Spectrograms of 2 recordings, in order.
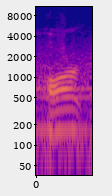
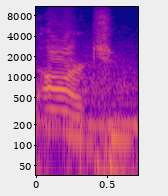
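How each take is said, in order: First: The name ends with a hard k sound. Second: The name ends with a ch sound. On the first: The speaker calls it wrong. "I've been calling him Ark" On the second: The speaker calls it right. "his name is Arch"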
